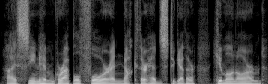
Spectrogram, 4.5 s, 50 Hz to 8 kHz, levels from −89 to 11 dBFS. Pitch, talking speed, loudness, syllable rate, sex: 100 Hz, 145 wpm, -17 LUFS, 4.3 syllables/s, male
